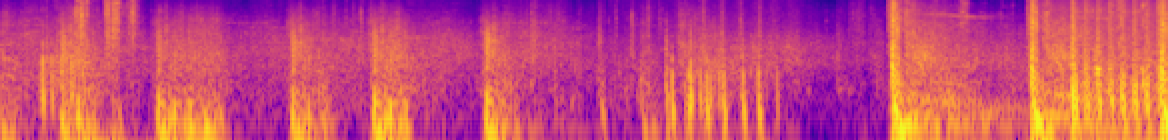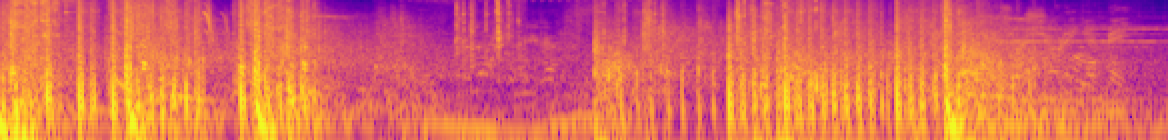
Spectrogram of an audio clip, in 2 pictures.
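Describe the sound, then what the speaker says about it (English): Bursts of automatic gunfire and single shots crackle through a first-person battle royale shooter match, with rapid volleys and brief pauses between them, while a voice talks over the action. "They're shooting at me"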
